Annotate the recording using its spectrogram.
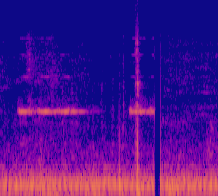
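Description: Faint oven timer beeping: a steady high tone for about a second, then a short sharper beep. It signals that the baked pasta is done.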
